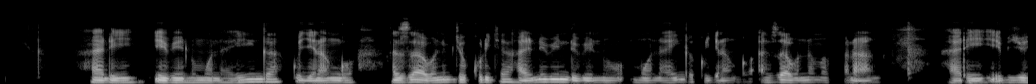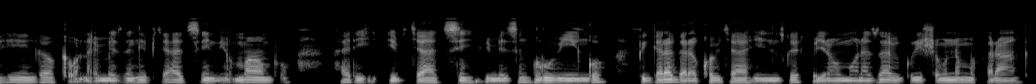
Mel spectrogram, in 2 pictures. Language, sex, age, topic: Kinyarwanda, male, 18-24, agriculture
